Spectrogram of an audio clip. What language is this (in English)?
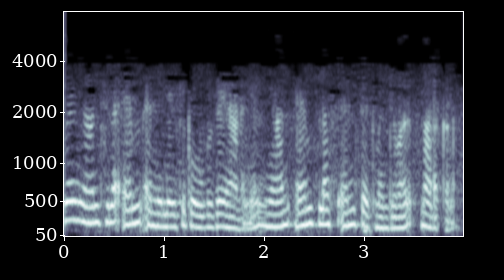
Malayalam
